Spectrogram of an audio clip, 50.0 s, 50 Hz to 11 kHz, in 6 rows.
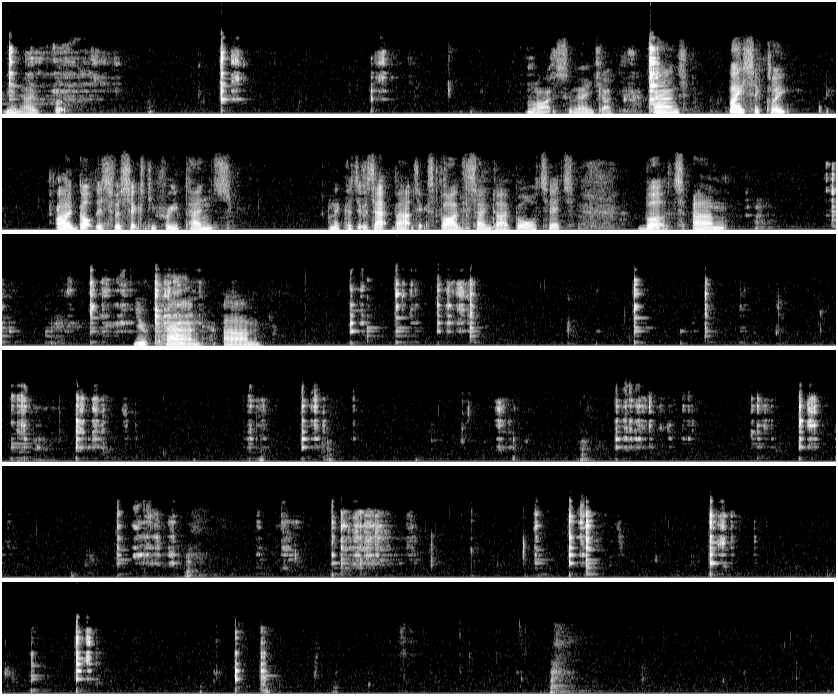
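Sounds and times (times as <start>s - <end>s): cutlery scraping a plate: 0.1s - 1.2s, 2.2s - 2.5s, 17.6s - 18.0s, 20.2s - 21.5s, 25.1s - 26.2s, 27.5s - 28.4s, 31.1s - 33.4s, 34.5s - 35.3s, 36.0s - 37.6s, 38.6s - 39.5s
cutlery clinking on a plate: 2.2s - 2.5s, 20.2s - 21.5s, 31.1s - 33.4s, 36.0s - 37.6s, 38.6s - 39.5s, 40.4s - 40.8s.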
